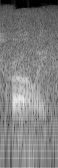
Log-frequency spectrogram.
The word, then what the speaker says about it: Crowley: My name is Aleister Crowley, because that I am holy. My enemies say Crowley and wish to treat me foully. So now you'll never forget how to pronounce it. It's Crowley. Crowley.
